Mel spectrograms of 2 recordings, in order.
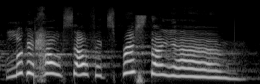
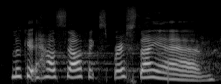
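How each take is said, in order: First: Higher, louder smug boast; mock show-off. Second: Laughing mockery. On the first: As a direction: brag like a showy group post. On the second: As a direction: chuckle through the boast. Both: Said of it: "and you're like".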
